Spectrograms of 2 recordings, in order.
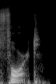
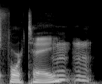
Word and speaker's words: forte: like the word Forte technically you pronounce it for it it's not actually renounce Forte I've had so many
